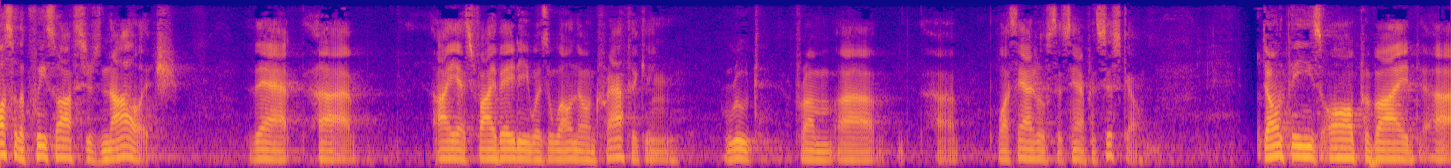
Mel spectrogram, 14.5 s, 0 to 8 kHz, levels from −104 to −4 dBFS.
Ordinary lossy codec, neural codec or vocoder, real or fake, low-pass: AAC, 48 kbps; none; real; 7.2 kHz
